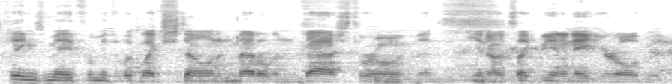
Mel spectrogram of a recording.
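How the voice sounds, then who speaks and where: A man with a low voice talks quickly and casually about his series, easygoing and joking. A convention crowd buzzes clearly behind him. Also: little pitch movement, poor audio. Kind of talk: casual press-junket chat. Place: busy convention floor.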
